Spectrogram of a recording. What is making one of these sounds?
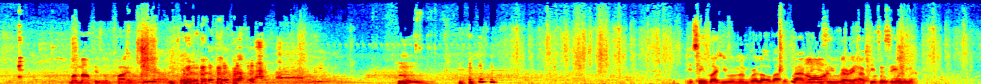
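Men talk and laugh together nearby.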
